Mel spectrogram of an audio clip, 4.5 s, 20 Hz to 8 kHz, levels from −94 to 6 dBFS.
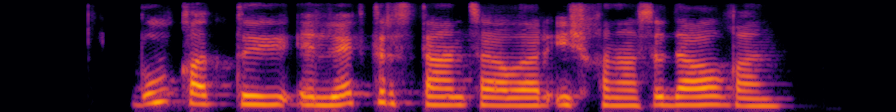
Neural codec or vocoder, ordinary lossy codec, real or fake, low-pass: codec, 16 kHz, 4 kbps, X-Codec, HuBERT features, trained on general audio; Opus, 64 kbps; fake; 7.2 kHz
